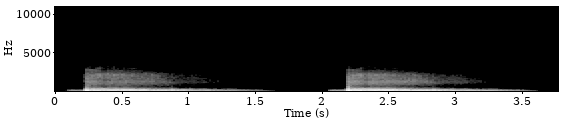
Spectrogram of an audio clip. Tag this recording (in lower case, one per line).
explosion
